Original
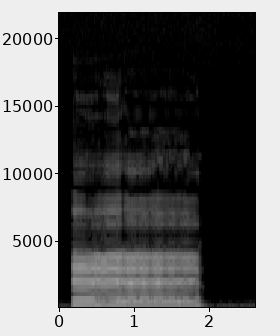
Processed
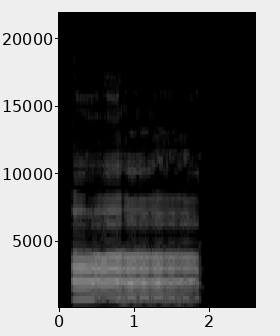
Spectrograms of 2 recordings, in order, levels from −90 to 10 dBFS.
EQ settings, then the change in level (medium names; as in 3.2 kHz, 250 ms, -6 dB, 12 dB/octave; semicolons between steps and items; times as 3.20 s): high-pass 920 Hz 24 dB/octave; -6.0 dB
